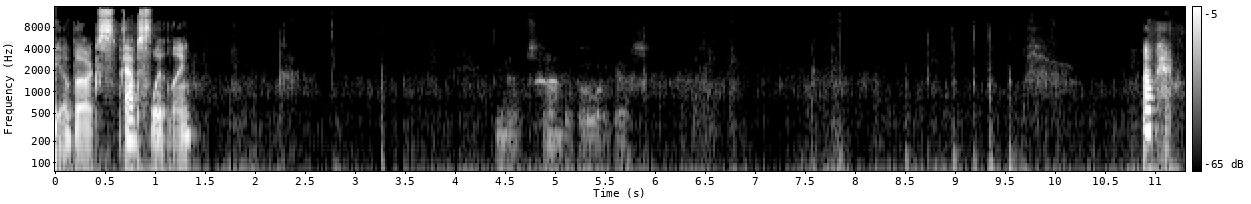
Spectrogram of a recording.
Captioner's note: pause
